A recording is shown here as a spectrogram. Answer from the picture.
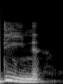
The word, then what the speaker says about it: Digne: Yes, and it's pronounced Dean. They get it right, funnily enough. They don't get Kante right, but they get Dean right. But it's actually Digne.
